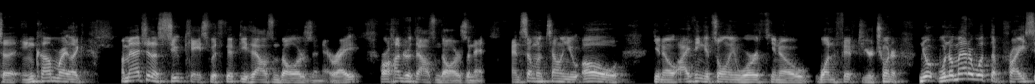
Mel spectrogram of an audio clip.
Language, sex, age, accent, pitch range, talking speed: English, male, 30-49, American, 100-125 Hz, 225 wpm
